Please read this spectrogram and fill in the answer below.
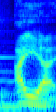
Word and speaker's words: Oia: But this other region, folks, it's called Oia. Actually, it's spelled O-I-A, as you can see here on the screen, but it's pronounced Aya.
